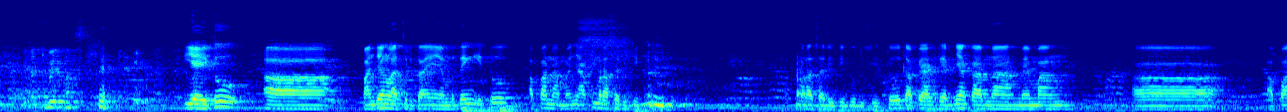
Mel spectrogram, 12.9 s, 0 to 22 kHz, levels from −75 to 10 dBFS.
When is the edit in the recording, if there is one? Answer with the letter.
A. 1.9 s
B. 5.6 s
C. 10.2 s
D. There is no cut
D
